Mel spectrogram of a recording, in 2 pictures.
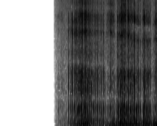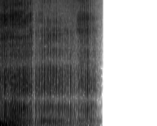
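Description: Domestic cat purring right at the microphone, with a rapid low pulsing. It starts about a second in, is loudest in the first half, softens for the last second or so and stops abruptly.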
